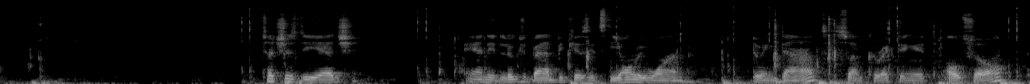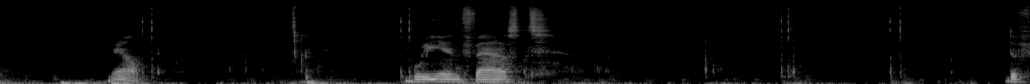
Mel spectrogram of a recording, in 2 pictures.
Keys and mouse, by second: 5.8 Tab, 5.8-6.8 middle drag, 7.3 shift+middle click, 7.6 click, 8.3 ctrl+s, 10.1-13.0 drag.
